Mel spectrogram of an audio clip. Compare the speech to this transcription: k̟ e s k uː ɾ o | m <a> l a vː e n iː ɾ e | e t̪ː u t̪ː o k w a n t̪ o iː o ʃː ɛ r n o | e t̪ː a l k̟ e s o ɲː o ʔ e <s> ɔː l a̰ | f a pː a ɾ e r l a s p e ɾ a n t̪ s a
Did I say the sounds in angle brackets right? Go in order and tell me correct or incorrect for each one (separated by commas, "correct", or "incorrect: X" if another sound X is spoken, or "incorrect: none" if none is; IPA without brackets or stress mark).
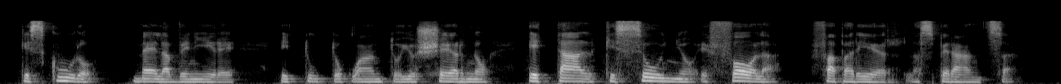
incorrect: ɛ, incorrect: f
